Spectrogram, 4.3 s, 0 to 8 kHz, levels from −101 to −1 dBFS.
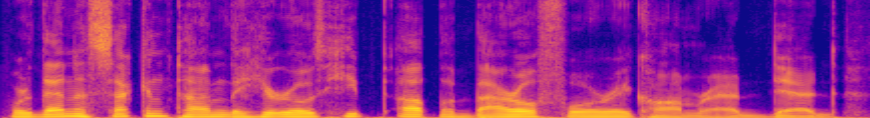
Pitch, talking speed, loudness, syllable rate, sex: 115 Hz, 205 wpm, -15 LUFS, 5.1 syllables/s, male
